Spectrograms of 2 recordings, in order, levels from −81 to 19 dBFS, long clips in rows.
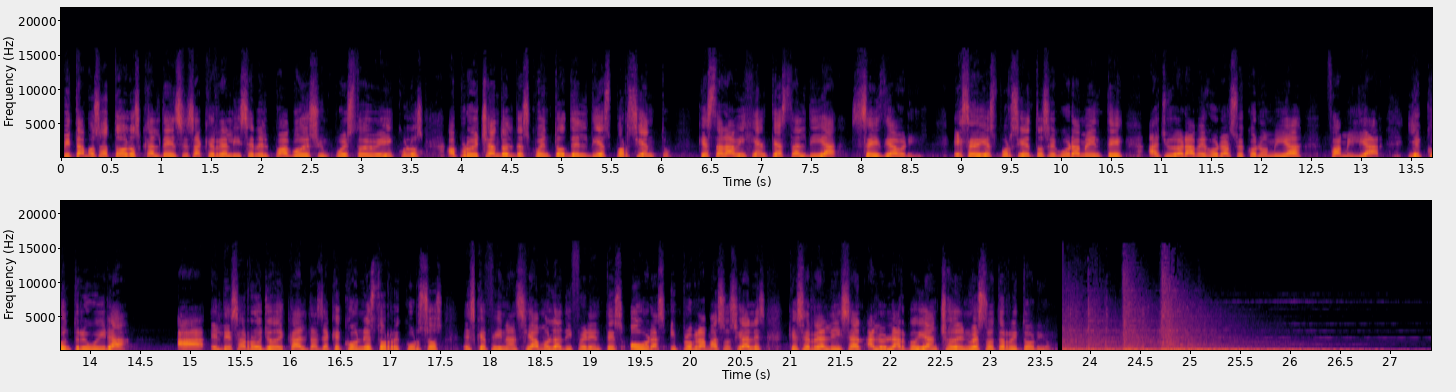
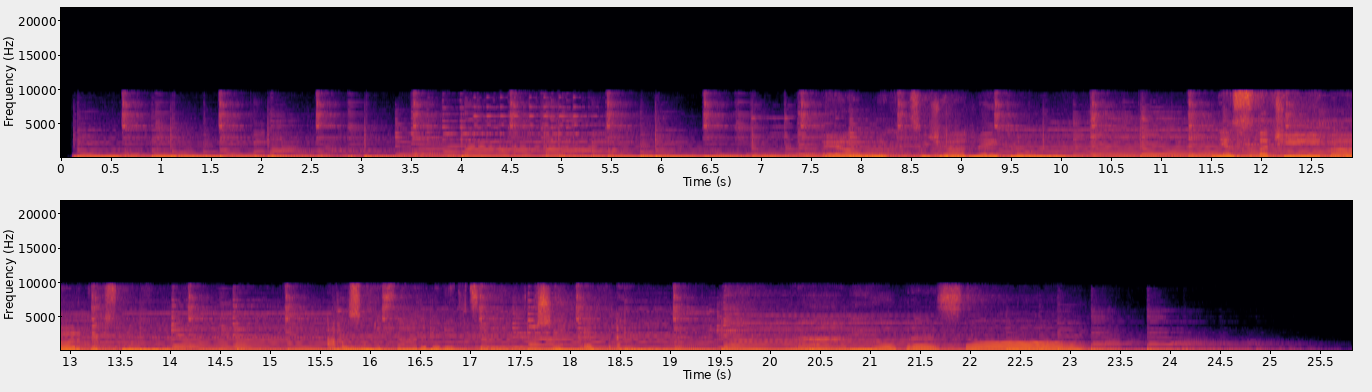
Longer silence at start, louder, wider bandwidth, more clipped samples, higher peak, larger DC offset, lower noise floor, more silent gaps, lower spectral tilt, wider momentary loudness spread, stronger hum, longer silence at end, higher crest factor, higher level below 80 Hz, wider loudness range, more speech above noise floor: about the same, 0.05 s vs 0.1 s; about the same, -18 LUFS vs -19 LUFS; first, 14 kHz vs 10 kHz; neither; about the same, 0 dBFS vs -2 dBFS; neither; second, -40 dBFS vs -50 dBFS; neither; about the same, -5 dB/octave vs -5.5 dB/octave; about the same, 10 LU vs 8 LU; neither; second, 0.05 s vs 0.6 s; about the same, 18 dB vs 16 dB; second, -36 dBFS vs -28 dBFS; second, 2 LU vs 5 LU; second, 22 dB vs 34 dB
